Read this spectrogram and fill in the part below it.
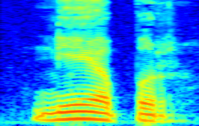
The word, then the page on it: niephirr: Kwamera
